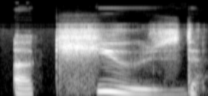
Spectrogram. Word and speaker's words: accused: a parent a parent accused this c u is a k y u q accused in cyst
